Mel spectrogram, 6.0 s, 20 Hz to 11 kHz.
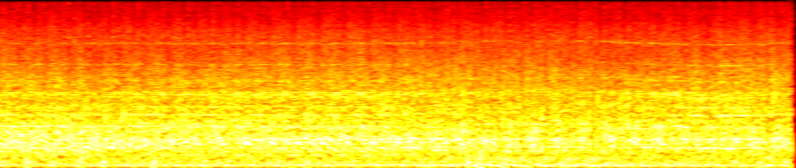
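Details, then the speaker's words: Former CSX SD45-2 locomotive diesel running with the previously stuck injectors disconnected; loud, steady run with uneven popping knocks as each injector is manually cut in via its linkage. Number 7 showed a hitch. "So what I'm going to do is I'll let it run, and then I'll walk through and pop each injector by pulling back on the linkage. And it'll be kind of noisy, so we'll see."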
